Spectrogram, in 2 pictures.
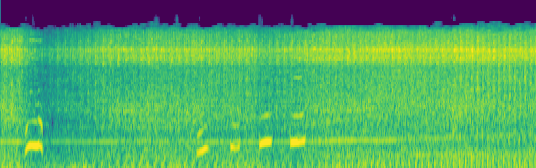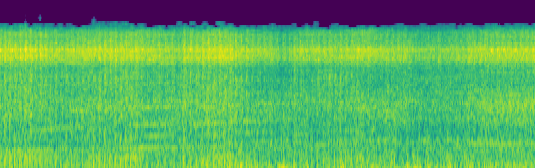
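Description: Small petrol engine of a rental go-kart running steadily under way, picked up by an onboard camera on the kart, with a few short high squeals in the first couple of seconds.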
